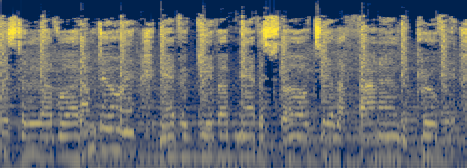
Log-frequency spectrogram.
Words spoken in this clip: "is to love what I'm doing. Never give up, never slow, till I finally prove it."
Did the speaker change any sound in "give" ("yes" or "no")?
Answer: no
